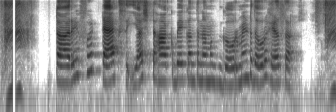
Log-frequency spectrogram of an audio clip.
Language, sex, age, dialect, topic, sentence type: Kannada, female, 18-24, Northeastern, banking, statement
